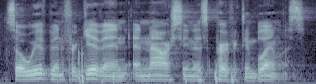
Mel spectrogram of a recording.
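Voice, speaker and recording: A young man giving a relaxed sermon, full of fillers, who acts out the figures of a parable in quick voices. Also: mid-range voice, background noise. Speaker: youth speaker. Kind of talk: casual sermon.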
